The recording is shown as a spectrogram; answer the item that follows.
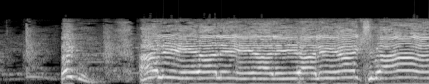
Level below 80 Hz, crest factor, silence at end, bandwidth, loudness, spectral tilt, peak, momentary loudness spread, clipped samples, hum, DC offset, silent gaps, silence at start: -44 dBFS; 6 dB; 0 s; 10.5 kHz; -5 LUFS; -1 dB/octave; 0 dBFS; 14 LU; 0.1%; none; 2%; none; 0 s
